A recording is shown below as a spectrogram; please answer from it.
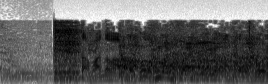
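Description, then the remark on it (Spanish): A car window suddenly shatters with a loud, sharp crash after a quiet hum, and the noisy burst carries on as excited voices and laughter rise over it. “El caso es que el tipo dijo que ese coche tenía unos, cristales completamente indestructibles. Dijo: Estos cristales son indestructibles. Vamos a la prueba.”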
